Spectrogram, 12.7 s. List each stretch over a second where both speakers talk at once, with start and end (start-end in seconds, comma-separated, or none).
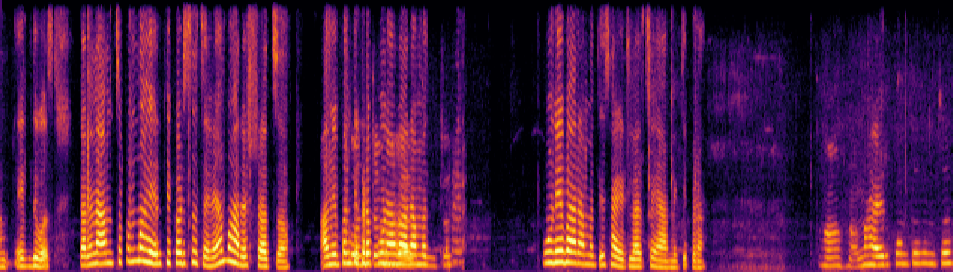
4.6-6.0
